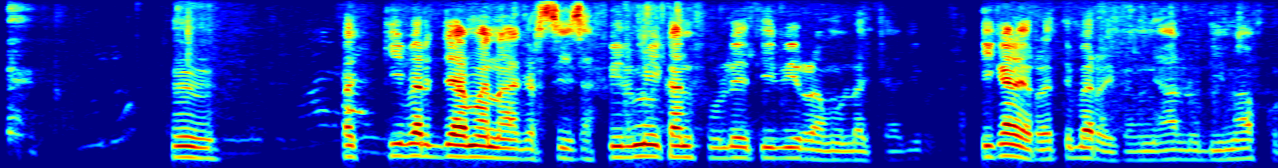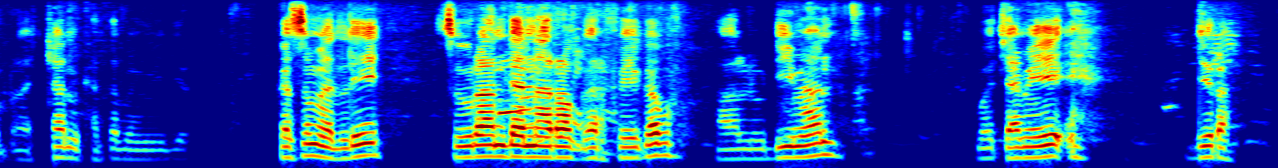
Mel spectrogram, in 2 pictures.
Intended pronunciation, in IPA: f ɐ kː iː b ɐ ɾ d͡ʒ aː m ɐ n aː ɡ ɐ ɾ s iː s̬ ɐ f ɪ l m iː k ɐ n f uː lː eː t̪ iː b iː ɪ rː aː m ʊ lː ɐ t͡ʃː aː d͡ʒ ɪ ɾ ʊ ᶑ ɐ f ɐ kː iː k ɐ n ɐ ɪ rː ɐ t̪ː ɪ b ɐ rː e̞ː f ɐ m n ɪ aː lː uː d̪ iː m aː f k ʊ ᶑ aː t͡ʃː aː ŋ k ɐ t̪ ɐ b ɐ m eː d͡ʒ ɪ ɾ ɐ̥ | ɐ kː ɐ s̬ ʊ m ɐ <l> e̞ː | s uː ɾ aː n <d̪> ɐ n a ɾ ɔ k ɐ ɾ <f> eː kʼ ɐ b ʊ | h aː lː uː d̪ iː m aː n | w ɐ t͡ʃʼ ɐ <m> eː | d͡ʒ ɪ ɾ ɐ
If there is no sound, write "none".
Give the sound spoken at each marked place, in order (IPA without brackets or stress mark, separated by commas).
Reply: lː, d̪, f, m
